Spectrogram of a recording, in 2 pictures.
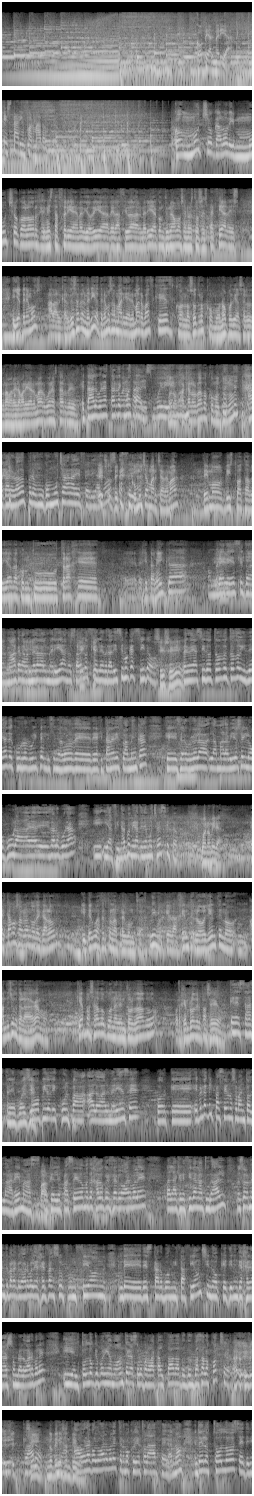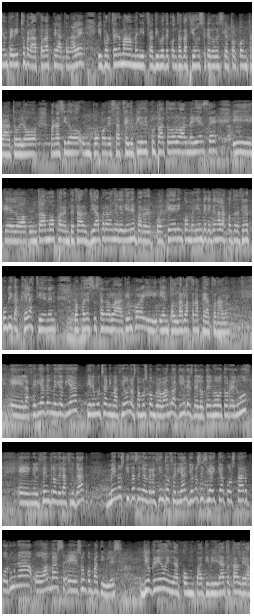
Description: Última hora en Almería. Programa especial de la Feria de Almería. Desde el Hotel Torreluz. Entrevista a María del Mar Vázquez (alcaldesa de Almería).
